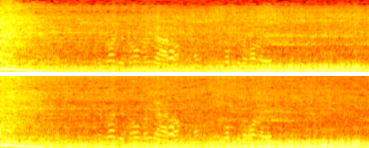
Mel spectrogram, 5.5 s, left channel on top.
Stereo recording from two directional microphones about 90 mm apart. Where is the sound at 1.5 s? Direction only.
60° right (ahead or behind).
